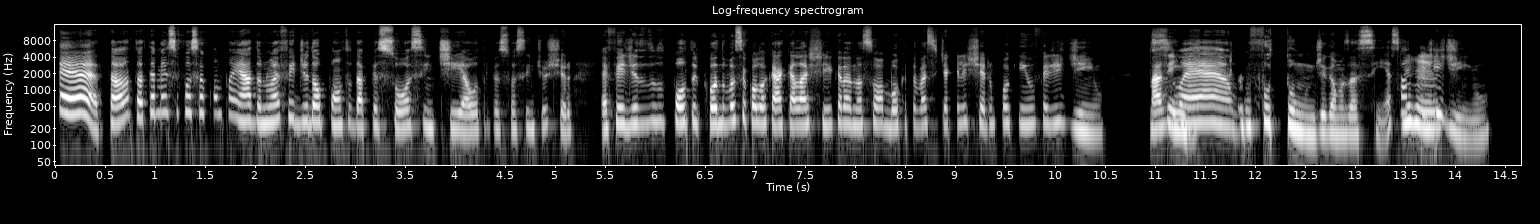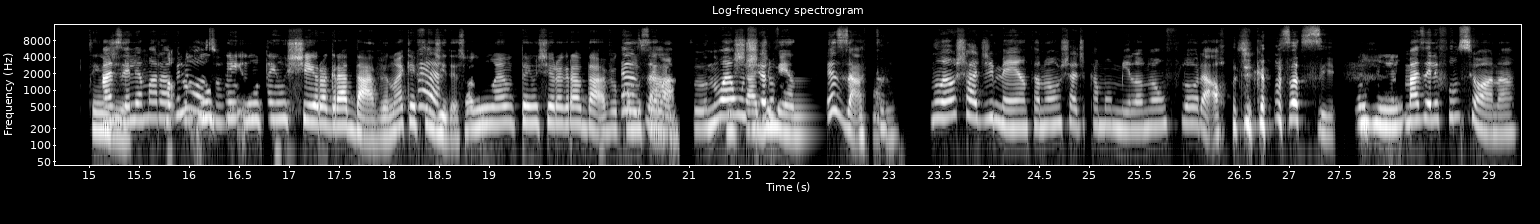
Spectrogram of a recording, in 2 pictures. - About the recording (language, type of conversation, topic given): Portuguese, advice, Como posso criar e manter um horário de sono consistente todas as noites?
- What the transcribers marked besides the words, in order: chuckle; laughing while speaking: "digamos assim"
